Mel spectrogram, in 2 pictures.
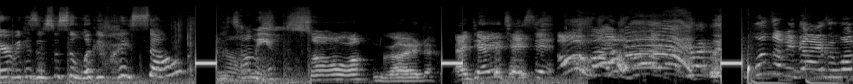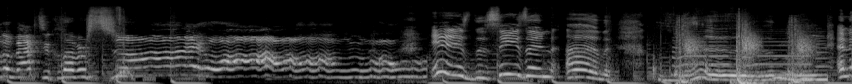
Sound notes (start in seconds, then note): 1.9 beep; 4.4 beep; 7.2 beep; 15.2 smacking sound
